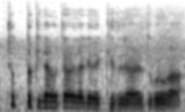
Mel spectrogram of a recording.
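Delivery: normal talking voice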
